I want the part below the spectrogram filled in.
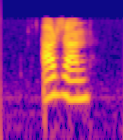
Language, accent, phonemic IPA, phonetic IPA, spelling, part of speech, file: Armenian, Eastern Armenian, /ɑɾˈʒɑn/, [ɑɾʒɑ́n], արժան, adjective, Hy-արժան.ogg
- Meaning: 1. worthy, proper, fitting 2. cheap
